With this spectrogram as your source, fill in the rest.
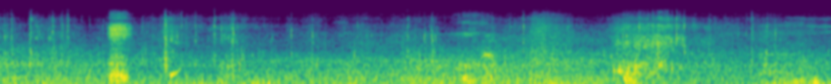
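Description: Boots squelch in wet mud.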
